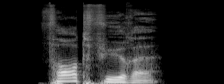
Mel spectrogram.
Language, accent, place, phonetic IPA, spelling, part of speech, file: German, Germany, Berlin, [ˈfɔʁtˌfyːʁə], fortführe, verb, De-fortführe.ogg
- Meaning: first/third-person singular dependent subjunctive II of fortfahren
